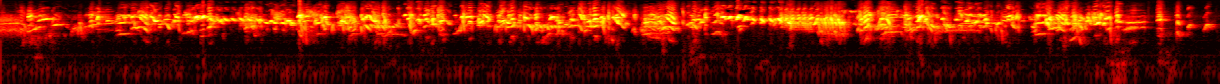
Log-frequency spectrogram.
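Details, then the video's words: Sustained, high-pitched twittering of a Grey-crowned goldfinch lasts nine seconds: a dense, jangling run of chirps and trills with barely a break. "Седоголовый щегол Carduelis caniceps певчая птица"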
